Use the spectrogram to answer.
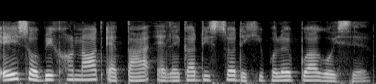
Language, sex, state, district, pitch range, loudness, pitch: Assamese, female, Assam, Kamrup Metropolitan, 175-210 Hz, -16 LUFS, 190 Hz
